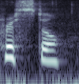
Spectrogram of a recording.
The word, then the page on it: crystal: English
